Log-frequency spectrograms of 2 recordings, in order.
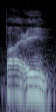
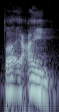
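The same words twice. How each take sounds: First: Said in the usual way. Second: طائعين ending in "-ayn", not "-een"; dual ending -ayn. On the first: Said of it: "المفسرون يقولون لم يقل". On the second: Shown as a demonstration. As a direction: say طائعين as a dual, with a diphthong "ay" before the n. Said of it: "يقولون لم يقل". (طائعين بصيغة المثنى، بفتح العين وتسكين الياء)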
